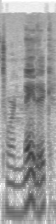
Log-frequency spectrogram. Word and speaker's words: tornadic: I did not think tornadic. Or tornadic. Or tornadic, sorry. It is tornadic. We even went with the correct pronunciation.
